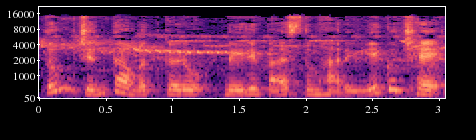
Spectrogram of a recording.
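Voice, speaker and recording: A woman playing a calm, generous king in an animated moral story, speaking with dignified reassurance. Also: medium pitch, moderate pace, a little hiss or hum, voice pushed down, close to an everyday voice. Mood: grateful, reassuring.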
